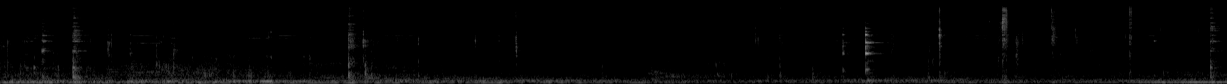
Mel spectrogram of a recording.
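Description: Quiet chewing and eating sounds close to the microphone, with scattered sharp clicks and taps over a steady low hum.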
